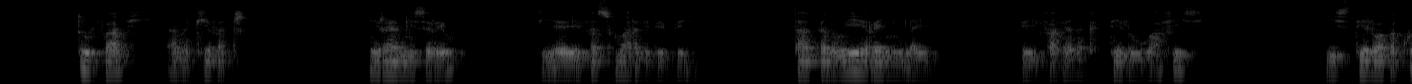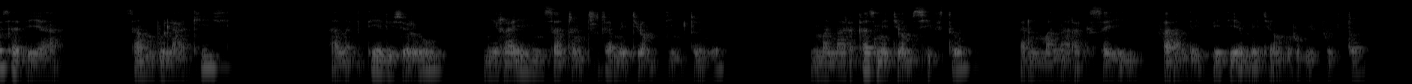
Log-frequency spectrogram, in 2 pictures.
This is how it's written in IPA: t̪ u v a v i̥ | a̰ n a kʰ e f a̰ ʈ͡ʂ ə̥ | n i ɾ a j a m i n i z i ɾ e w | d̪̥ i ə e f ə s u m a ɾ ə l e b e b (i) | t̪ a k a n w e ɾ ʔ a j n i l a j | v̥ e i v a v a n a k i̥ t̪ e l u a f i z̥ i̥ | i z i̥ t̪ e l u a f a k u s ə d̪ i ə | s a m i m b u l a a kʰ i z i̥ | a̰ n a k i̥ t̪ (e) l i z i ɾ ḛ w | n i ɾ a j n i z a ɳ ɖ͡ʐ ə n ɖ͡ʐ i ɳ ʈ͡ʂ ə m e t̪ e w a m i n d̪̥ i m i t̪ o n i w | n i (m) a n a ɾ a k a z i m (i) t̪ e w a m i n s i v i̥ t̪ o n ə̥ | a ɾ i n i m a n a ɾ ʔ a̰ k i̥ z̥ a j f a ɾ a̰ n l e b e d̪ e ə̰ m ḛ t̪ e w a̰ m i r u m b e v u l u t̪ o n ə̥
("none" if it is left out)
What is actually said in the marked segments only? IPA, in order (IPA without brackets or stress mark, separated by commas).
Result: e, e, m, e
